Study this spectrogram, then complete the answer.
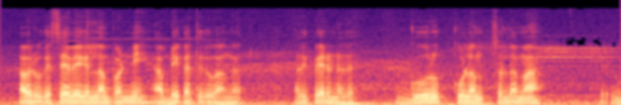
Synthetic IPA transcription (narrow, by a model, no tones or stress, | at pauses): ɐʋɐɾɐʋɯkːɯseːʋɐɪɣɐɭɛlːãːmpɐɳːiɐ̰pːɐɽɪiekːɐt̪ːɯkːɯʋaːŋɡɐ | ɐðɯkːɯpeːɾɐnːɐðɯɡʊɾukːʊɭɐmsɔlːaːmaː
